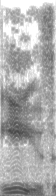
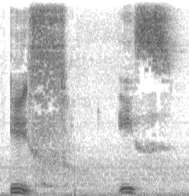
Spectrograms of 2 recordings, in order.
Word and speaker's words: Ys: well the first thing is that it's not pronounced ease it's pronounced e east east well my bad my bad fine I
